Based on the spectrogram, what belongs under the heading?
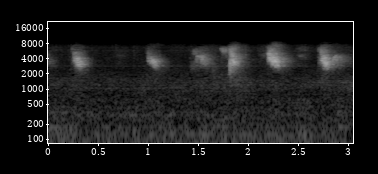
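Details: A few loud, quick chirps from sparrows being fed in summer, about two per second, bright and clipped, over quiet low background noise.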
